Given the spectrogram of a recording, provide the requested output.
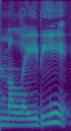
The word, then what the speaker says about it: Mileydy: It's very complicated, but it's colored by Milady, and that's M-I-L-E-Y-D-Y. I might change the name soon, but M-I-L-E-Y-D-Y.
